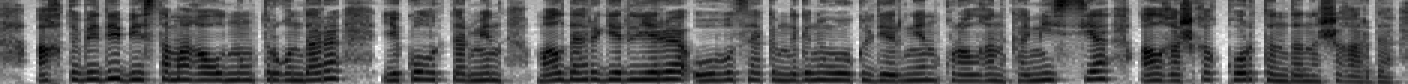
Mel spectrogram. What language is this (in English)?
Kazakh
